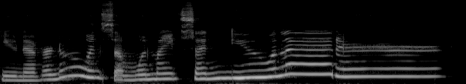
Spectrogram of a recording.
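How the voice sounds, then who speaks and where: Very wide pitch swings in a put-on character voice with a gentle, warm tone, at a very slow pace. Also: woman, extremely high pitch for a woman. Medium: read story.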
